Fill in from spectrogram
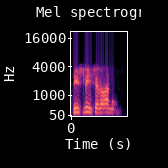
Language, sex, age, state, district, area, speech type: Santali, male, 45-60, Odisha, Mayurbhanj, rural, conversation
